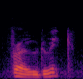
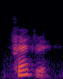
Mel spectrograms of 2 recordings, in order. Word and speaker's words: Frederick: Frederick frogenstein the Frankenstein Frankenstein you're putting me on no it's pronounced Frankenstein do you also say Frode Rick no Frederick why isn't it Frode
